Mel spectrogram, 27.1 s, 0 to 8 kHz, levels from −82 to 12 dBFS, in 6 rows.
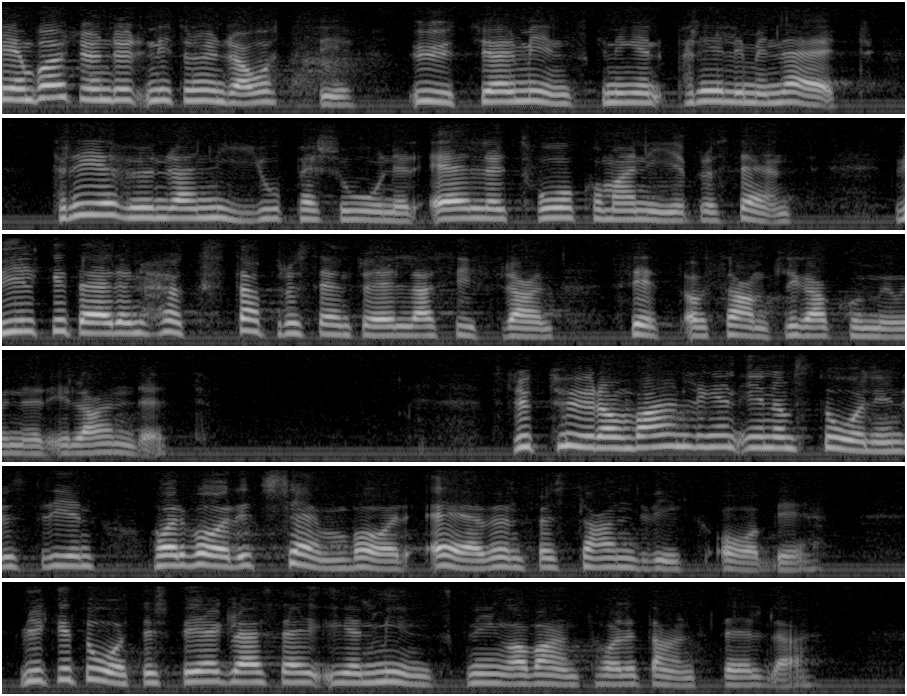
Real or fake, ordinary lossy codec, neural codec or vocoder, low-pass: real; none; none; 7.2 kHz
